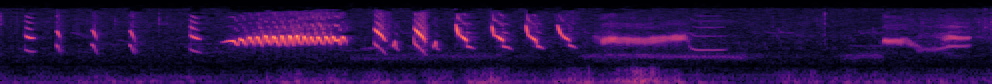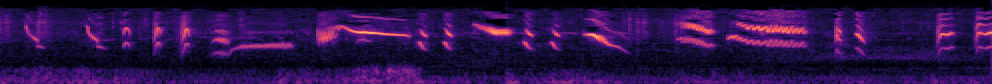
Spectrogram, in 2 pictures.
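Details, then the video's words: Wild common linnet in free song: a varied twittering stream of rapid clicks, brief buzzy trills and sliding whistled notes, phrases following one another with short gaps. "CANTO DO PINTARROXO Comum LIVRE na Natureza!!!"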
